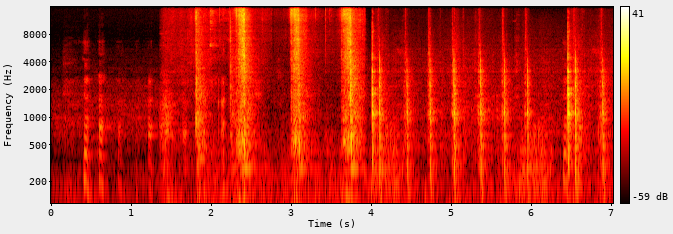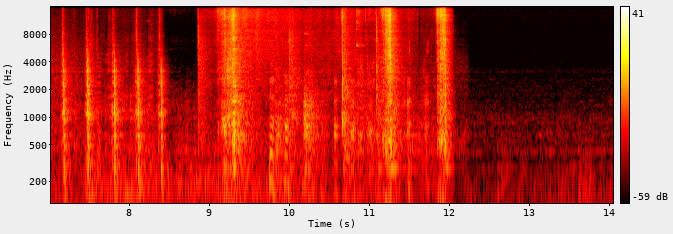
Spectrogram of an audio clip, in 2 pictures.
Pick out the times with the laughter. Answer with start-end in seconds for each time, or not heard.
0.1-2.6, 6.2-6.7, 9.6-11.9.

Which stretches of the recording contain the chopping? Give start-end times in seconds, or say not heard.
1.4-12.1.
